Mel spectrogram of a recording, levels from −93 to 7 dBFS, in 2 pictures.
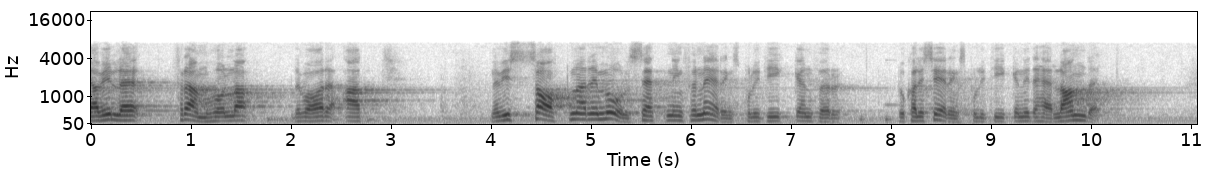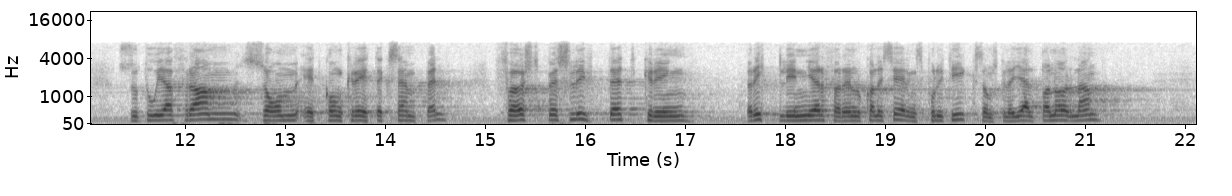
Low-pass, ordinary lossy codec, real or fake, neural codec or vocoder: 7.2 kHz; Opus, 32 kbps; real; none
